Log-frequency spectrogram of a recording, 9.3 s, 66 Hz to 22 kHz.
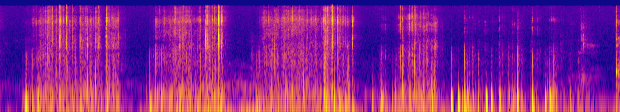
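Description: Long fake nails scratch a solid, round, flat cork board trivet about 20 cm across, held in one hand. It makes dry, raspy scratching in steady bursts separated by short pauses, turning into quicker, sharper scrapes and taps toward the end.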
